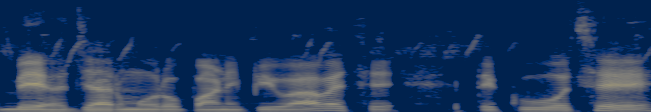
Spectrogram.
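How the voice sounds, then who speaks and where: Here a man speaks with a fairly low pitch. His tone is bright and sharp. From Gujarat, Chhota Udepur district. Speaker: travel vlogger. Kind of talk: walking vlog narration. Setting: outdoors, hillside jungle.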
